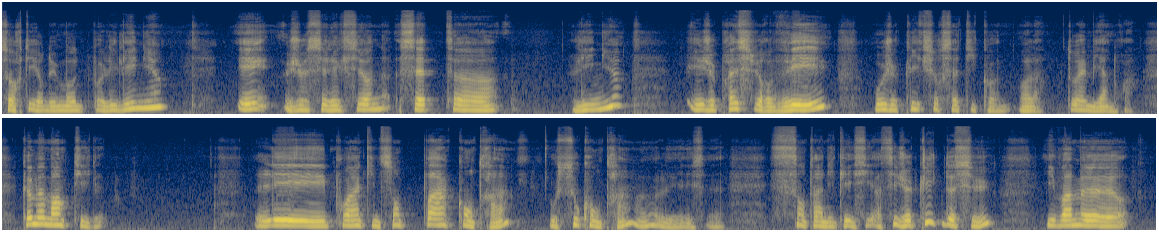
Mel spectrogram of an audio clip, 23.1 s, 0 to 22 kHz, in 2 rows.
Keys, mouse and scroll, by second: 0.6 middle click, 3.6 click, 9.4 v, 21.1 click.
